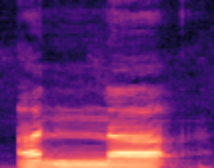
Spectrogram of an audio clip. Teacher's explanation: اَنَّا مشدد ہے نون اس لیے غنہ ہوگا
